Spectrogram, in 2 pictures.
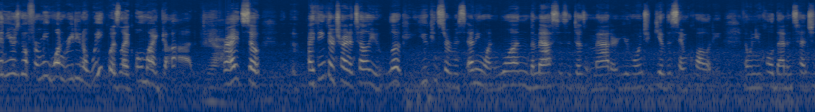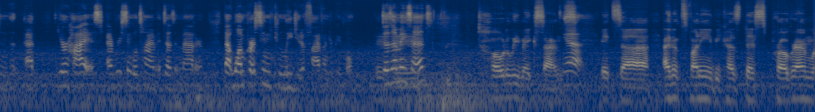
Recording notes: joins me in the car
